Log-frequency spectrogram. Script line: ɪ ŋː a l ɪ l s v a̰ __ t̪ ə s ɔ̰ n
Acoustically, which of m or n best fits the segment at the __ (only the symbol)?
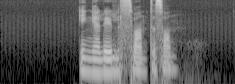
n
